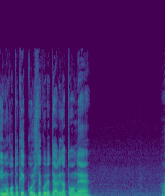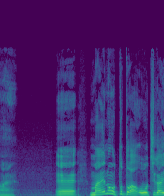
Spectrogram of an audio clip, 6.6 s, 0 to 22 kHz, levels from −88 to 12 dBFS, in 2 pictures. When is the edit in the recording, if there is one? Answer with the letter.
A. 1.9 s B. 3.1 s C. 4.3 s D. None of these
C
